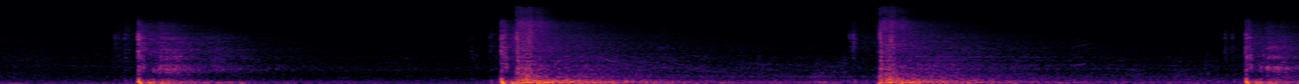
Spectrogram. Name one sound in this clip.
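Fireworks crackle and sizzle after bursting.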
